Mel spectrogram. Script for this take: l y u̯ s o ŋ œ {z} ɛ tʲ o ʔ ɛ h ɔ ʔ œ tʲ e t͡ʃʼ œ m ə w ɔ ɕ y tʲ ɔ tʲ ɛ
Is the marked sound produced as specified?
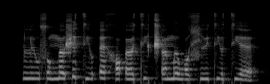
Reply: no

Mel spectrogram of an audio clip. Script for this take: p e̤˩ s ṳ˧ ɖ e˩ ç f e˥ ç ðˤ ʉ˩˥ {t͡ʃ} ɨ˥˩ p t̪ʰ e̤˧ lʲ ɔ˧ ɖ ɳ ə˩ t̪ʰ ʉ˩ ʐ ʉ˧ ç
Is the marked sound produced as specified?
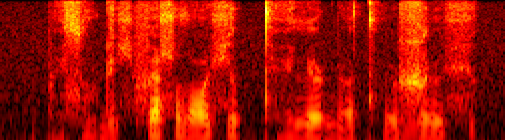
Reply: no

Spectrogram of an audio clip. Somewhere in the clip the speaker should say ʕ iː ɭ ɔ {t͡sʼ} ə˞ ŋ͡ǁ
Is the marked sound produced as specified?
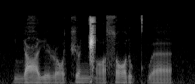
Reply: no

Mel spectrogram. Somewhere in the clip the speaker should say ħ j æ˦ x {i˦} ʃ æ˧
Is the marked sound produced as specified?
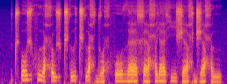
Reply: yes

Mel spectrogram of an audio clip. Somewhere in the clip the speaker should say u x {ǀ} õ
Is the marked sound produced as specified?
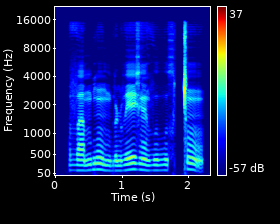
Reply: yes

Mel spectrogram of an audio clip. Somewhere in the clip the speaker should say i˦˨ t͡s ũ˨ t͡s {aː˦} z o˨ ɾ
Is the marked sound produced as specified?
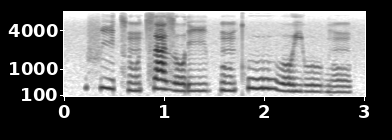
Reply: no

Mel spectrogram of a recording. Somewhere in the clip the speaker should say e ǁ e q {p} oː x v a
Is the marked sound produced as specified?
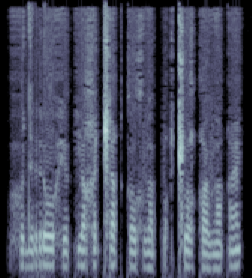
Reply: no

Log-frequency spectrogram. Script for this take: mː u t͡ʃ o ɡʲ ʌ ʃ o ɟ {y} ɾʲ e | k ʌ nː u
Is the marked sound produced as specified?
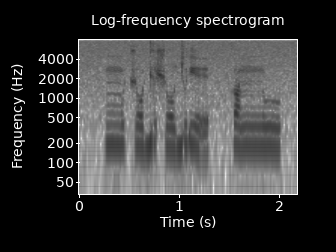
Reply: no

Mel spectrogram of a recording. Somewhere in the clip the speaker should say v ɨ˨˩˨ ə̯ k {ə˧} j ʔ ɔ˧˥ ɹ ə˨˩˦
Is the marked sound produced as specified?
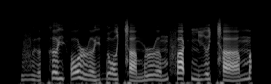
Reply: yes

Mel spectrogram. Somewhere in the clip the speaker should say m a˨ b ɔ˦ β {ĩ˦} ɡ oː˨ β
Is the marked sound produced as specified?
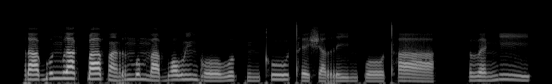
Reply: yes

